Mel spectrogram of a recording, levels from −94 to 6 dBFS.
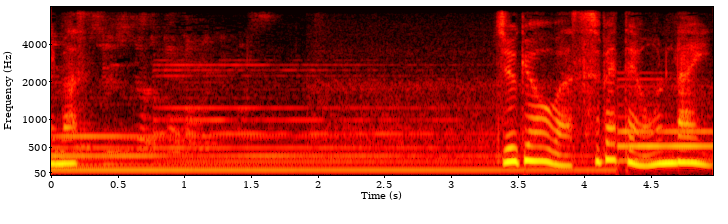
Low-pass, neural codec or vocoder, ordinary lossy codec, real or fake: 7.2 kHz; none; none; real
